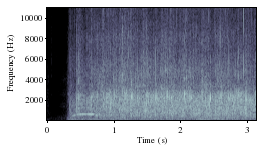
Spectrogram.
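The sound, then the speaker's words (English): A steady burst of applause from many hands, loud and sustained, starting abruptly and holding at an even level with dense overlapping claps throughout. “Hand claps.”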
